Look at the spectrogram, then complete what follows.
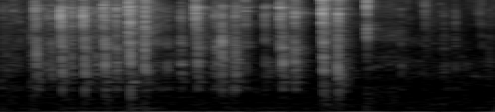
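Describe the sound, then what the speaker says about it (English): Rapid, light clicking of computer keyboard keys in quick bursts, faint but close, continuing without pause. "I'm typing that in"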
